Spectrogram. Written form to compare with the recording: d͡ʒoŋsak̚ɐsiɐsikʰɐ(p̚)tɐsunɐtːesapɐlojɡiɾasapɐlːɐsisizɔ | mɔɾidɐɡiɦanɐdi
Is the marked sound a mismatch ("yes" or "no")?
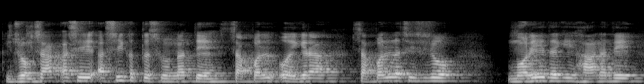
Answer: yes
